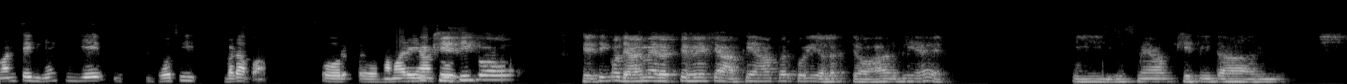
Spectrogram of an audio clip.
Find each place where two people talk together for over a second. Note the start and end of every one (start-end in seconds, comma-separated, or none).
none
